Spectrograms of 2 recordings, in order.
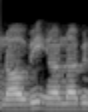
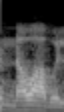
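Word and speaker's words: نووي: নওয়াবী, এটাতে যেহেতু ওয়াওয়ের উচ্চারণটা আমাদের দেশে অনেক সময় ব বলে বলে, এই জন্য নওয়াবী বলে আর কি, নাওয়া থেকে নওয়াবী আসছে আর কি।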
